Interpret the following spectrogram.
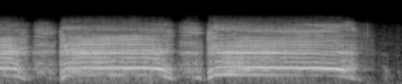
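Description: A man's voice mimicking asthmatic wheezing: three long, held droning tones with almost no change in pitch, the second and third each lasting over a second.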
